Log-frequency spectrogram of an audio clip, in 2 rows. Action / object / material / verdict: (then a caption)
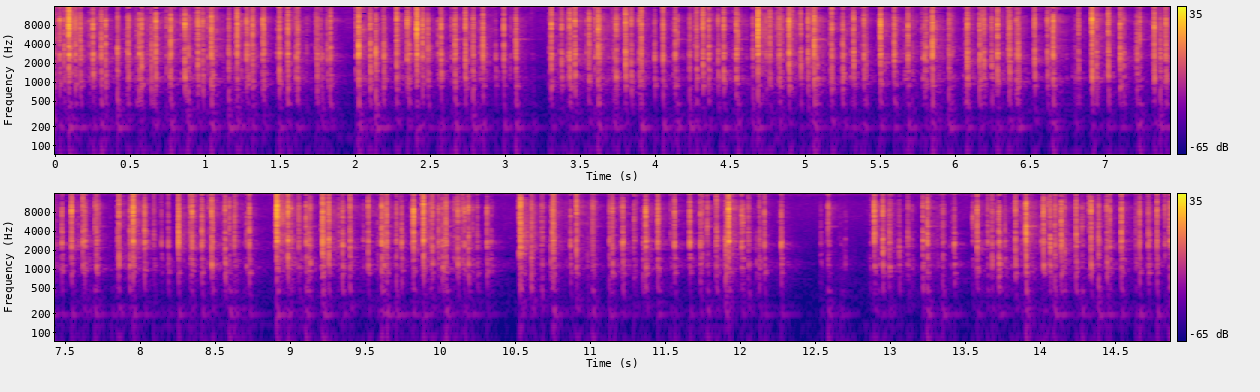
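tap / mechanical keyboard with plastic keycaps / plastic / none. Fast, continuous fingertip typing on a full-size Akko mechanical keyboard with white and light-blue plastic keycaps on a black case. It makes a dense stream of short, bright plastic clacks centered around 2.8 kHz with a faint low thump underneath. Brief pauses come near 2, 3, 9, 10.5 and 12.5 seconds.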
